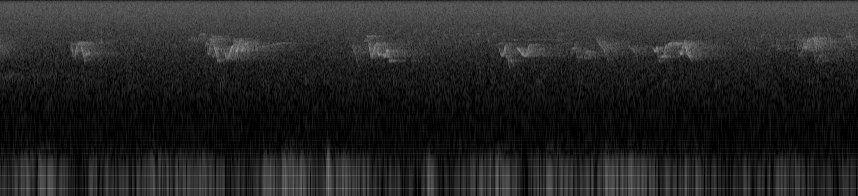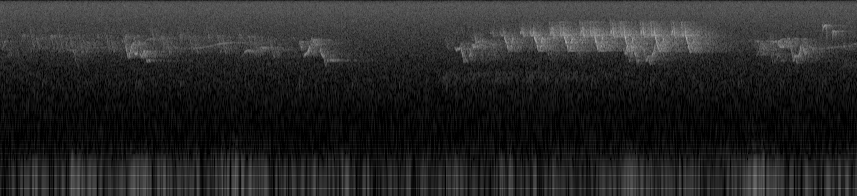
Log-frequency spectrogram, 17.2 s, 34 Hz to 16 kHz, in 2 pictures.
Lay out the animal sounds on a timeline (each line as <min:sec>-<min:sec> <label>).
0:00.0-0:01.1 Red-eyed Vireo (Vireo olivaceus)
0:01.8-0:03.0 Eastern Wood-Pewee (Contopus virens)
0:01.8-0:17.2 Red-eyed Vireo (Vireo olivaceus)
0:07.3-0:11.4 Ovenbird (Seiurus aurocapilla)
0:09.2-0:11.4 Eastern Wood-Pewee (Contopus virens)
0:13.0-0:15.9 Ovenbird (Seiurus aurocapilla)
0:15.9-0:17.2 Eastern Wood-Pewee (Contopus virens)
